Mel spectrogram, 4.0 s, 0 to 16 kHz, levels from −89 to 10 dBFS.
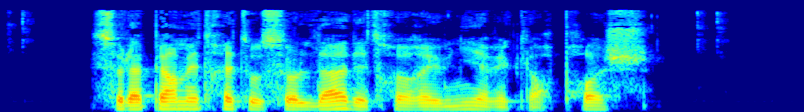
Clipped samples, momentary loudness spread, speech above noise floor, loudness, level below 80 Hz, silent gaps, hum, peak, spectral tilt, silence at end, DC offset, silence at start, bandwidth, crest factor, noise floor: under 0.1%; 10 LU; 38 dB; -23 LUFS; -62 dBFS; none; none; 0 dBFS; -4.5 dB/octave; 0.8 s; under 0.1%; 0.45 s; 11.5 kHz; 22 dB; -60 dBFS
